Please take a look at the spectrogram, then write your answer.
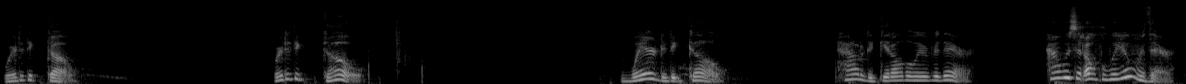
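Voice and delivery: high, loud, incredulous questions; baffled disbelief. Real, not acted. Pokemon vanished, frantic searching.

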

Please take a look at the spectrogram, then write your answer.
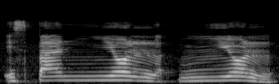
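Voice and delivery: "إسبانيول" very slow, ny stretched, then "نيول" alone; syllable-by-syllable demo. Shown as a demonstration. Teacher building the word espagnol for students, slow and stretched. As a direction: draw out the nyol ending of "إسبانيول". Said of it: "فبتصير إسباني".

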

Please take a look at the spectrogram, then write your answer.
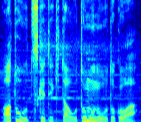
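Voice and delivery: ordinary talk

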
